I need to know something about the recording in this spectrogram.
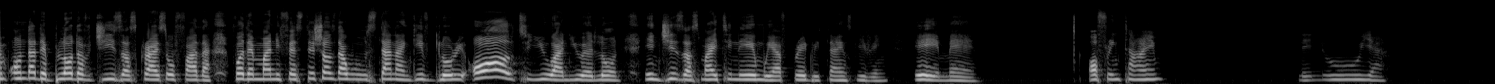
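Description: A woman sings with feeling into a microphone, heard through a loudspeaker in a large room.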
